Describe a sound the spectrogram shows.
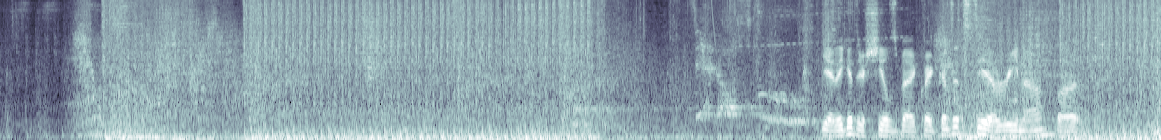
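A roaring swirl of blasts and whooshing blades rages close by.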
